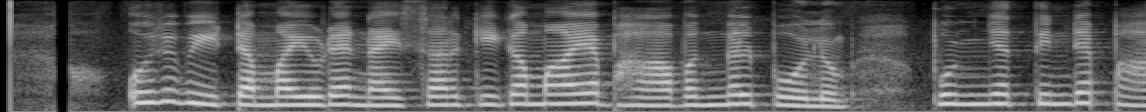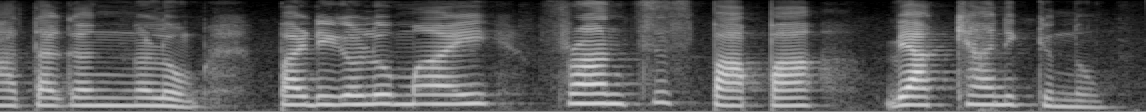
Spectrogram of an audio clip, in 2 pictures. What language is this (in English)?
Malayalam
